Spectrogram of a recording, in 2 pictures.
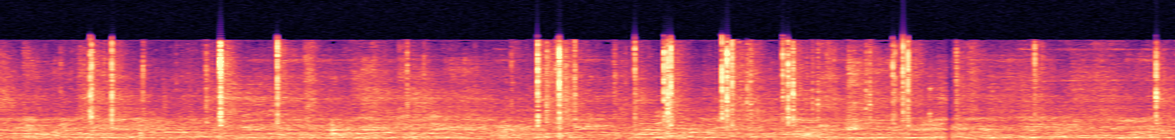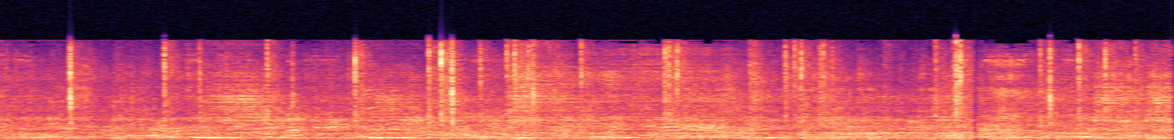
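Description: Arcade buttons click and clatter rapidly under a player's fingers.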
